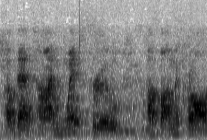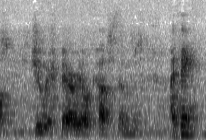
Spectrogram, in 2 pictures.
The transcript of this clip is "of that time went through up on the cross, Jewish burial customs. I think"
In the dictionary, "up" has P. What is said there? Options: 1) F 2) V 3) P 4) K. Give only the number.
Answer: 3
